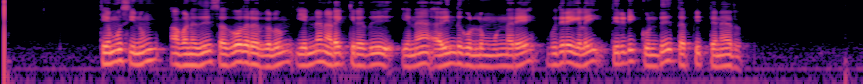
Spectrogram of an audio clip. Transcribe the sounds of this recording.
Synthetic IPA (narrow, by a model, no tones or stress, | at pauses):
t̪ɛmɯsɪnɯmʔɐʋɐnɐðɯsɐɣoːðɐɾɐɾɣɐɭɯmɛnːɐnɐɽɐkːɪrɐðɯɛnɐʔɐɾɪnd̪ɯkɔɭːɯmʊnːɐɾeːkʊðɪɾɐɪɣɐɭɐɪt̪ːɪɾɯɽɪkːɔɳɖɯt̪ɐpːɪt̪ːɐnɐɾ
